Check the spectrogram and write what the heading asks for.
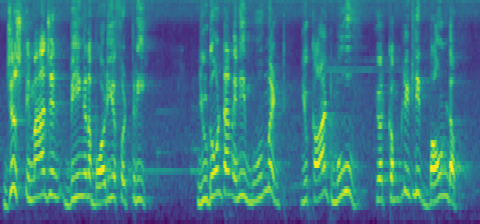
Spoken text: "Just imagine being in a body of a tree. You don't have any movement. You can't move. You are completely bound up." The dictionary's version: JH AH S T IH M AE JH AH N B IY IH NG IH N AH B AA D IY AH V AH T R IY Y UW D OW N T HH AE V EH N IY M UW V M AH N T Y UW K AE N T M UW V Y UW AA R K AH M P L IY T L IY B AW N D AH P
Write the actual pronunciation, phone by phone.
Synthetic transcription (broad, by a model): JH AH S T IH M AE JH AH N B IY IH NG IH N AH B AA D IY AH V AH T R IY Y UW D OW N T HH AE V EH N IY M UW V M AH N T Y UW K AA N T M UW V Y UW AA R K AH M P L IY T L IY B AW N D AH P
